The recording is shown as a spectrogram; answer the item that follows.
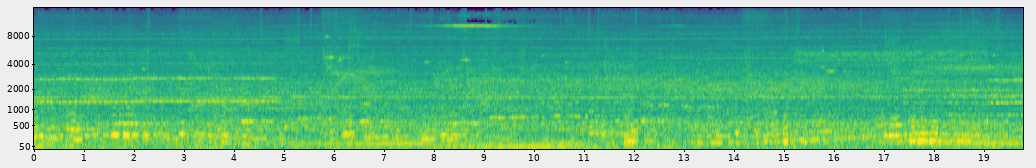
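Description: Experimental electronic drone and noise music: layered, sustained synthesizer tones with a grinding, squealing texture over a low drone that drops out about eight seconds in.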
